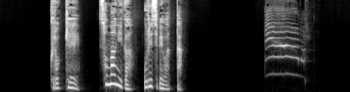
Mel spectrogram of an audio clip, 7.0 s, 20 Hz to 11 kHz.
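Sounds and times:
speech: 0:01.1 - 0:03.7
small cat meowing: 0:05.3 - 0:06.4.

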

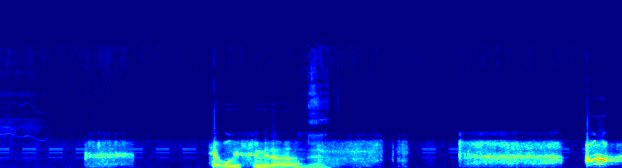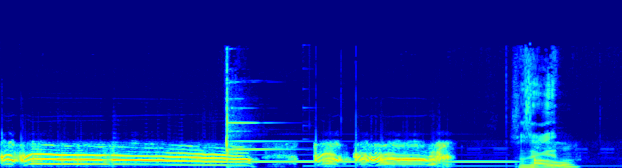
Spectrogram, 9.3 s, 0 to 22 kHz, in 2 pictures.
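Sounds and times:
speech: 0:01.6 - 0:02.6, 0:08.6 - 0:09.1
person imitating a rooster crowing in a contest act: 0:04.4 - 0:06.4
steady electronic tone: 0:06.4 - 0:09.3.

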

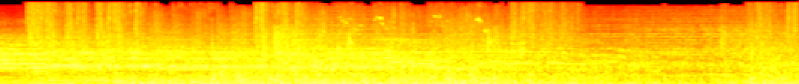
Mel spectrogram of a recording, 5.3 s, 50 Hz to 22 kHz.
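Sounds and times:
cannon blasts and crashes in a night attack on fortress walls: 0:00.1 - 0:05.2
rapid gunfire-like bursts in a night attack: 0:00.2 - 0:05.2.

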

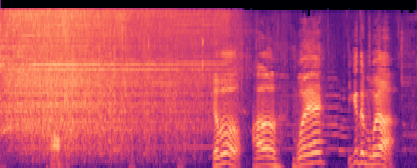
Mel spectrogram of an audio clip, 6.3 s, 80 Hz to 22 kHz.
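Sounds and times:
kitchen blender running: 0:00.0 - 0:03.7
speech: 0:00.8 - 0:01.2, 0:03.2 - 0:06.0.

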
